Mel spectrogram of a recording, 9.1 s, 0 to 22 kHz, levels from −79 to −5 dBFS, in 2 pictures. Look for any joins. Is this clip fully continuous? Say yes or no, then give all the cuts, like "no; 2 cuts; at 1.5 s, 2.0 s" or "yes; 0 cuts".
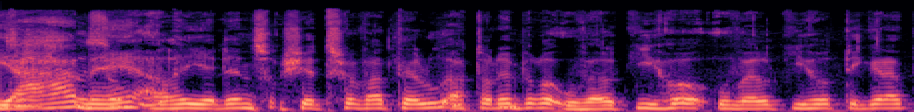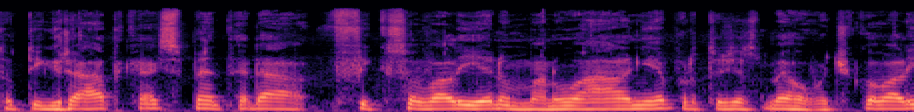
no; 2 cuts; at 4.6 s, 5.4 s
